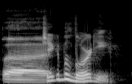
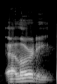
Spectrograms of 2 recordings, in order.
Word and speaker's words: Elordi: But I do really like, I don't know how to pronounce his last name, but Jacob Elordi. – Elordi, who I think is really good in this.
